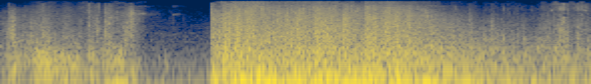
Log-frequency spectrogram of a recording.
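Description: Gunfire erupts in the Marvel's Midnight Suns video game, starting with a short burst, then a brief lull, then a dense, loud sustained volley that continues to the end.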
